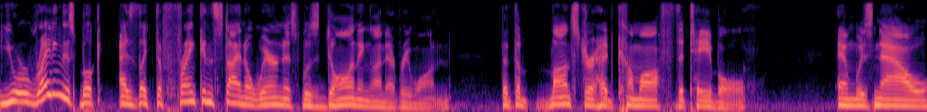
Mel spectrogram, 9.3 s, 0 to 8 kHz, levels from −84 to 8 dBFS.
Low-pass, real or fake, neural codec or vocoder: 7.2 kHz; real; none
